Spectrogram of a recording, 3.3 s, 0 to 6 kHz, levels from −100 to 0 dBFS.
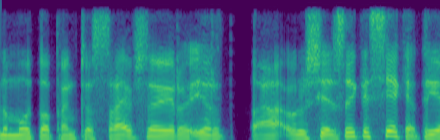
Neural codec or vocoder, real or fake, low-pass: codec, 16 kHz, 0.8 kbps, ZipCodec; fake; 5.4 kHz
